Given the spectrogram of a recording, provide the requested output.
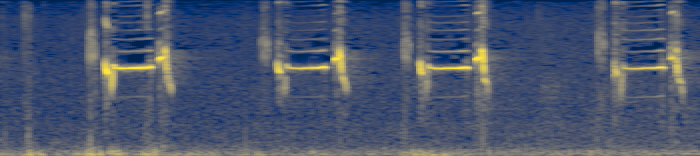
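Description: Bar-winged prinia giving loud, high, ringing phrases of sharp repeated notes, a burst roughly every second or so, over a faint low rumble.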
